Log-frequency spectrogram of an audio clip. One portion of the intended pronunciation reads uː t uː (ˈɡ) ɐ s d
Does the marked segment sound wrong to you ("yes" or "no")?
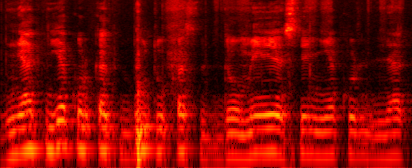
yes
